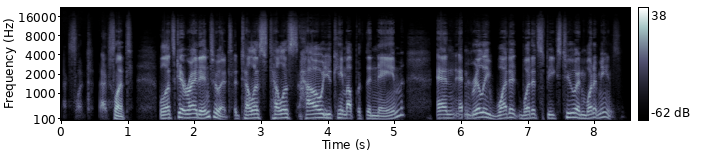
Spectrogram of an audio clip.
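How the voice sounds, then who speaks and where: A man with an ordinary speaking voice talks at medium pitch and a moderate pace with ordinary pitch variation, recorded dry and close with no echo on a very clean, silent background. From Canada. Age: 50s. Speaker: podcast host. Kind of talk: interview.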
